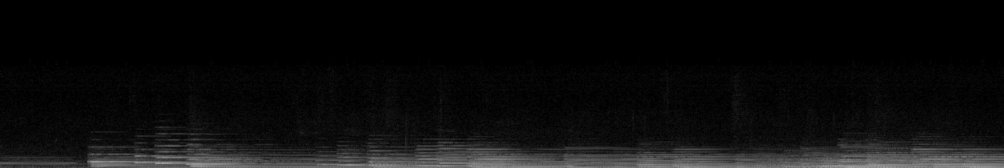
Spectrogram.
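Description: Solo Steinway & Sons concert grand piano playing classical music. The notes start about a second in and grow fuller and louder toward the end.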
